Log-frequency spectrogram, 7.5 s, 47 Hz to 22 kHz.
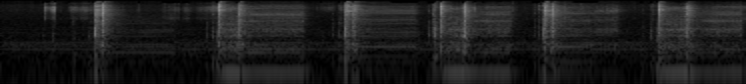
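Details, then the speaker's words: Rebuilt 720A remote-control switch (1949-1956) tested without lubrication between frog and roadbed: sharp solenoid clacks about every second with low hum; some returns softer and slower, struggling back to the right-hand rail. "Struggles a little bit coming back to the right hand rail, going off into the siding or spur."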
